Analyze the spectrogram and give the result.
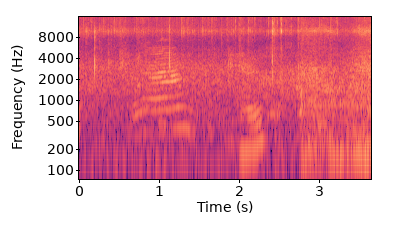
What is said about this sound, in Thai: เราติดฝนเด้อ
